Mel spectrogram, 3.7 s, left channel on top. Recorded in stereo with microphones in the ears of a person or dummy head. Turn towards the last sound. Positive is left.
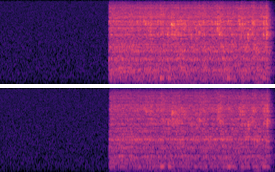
turn(degrees=60)  # may be behind; listen again after turning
